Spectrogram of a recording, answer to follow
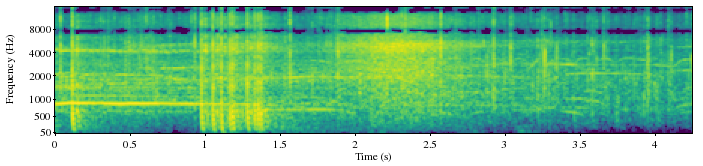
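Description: Fireworks exploding: a bang right at the start, then a rapid run of cracks about a second in, followed by a crackling hiss that fades away.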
